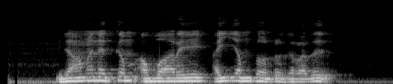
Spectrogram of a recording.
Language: Tamil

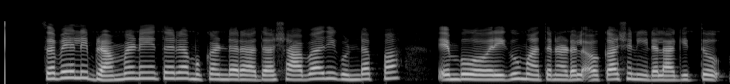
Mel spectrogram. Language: Kannada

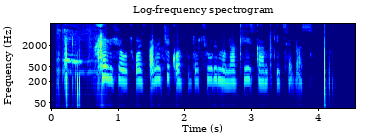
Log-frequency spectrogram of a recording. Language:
Georgian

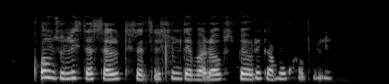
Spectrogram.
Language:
Georgian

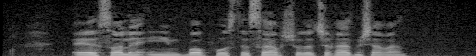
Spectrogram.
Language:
Persian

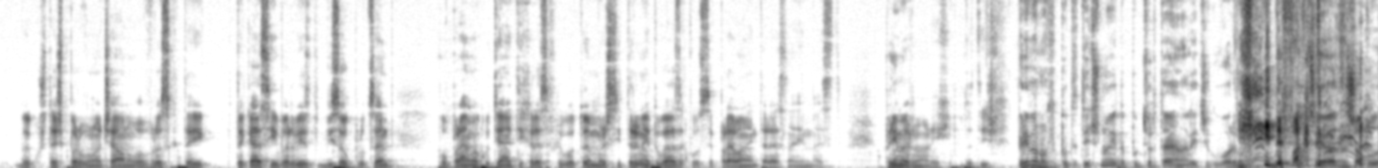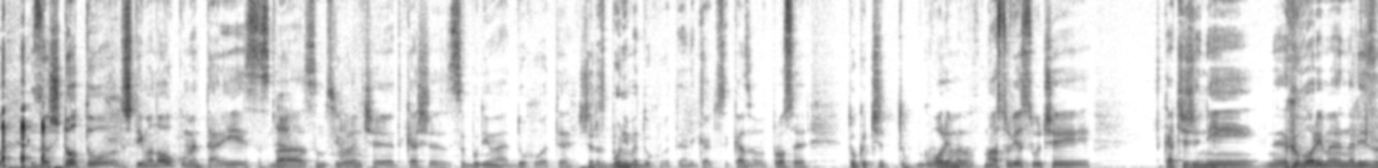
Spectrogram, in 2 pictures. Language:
Bulgarian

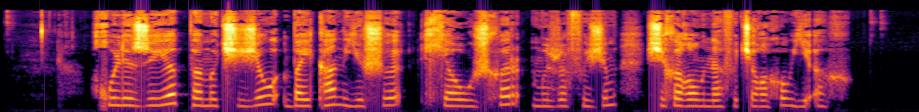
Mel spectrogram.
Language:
Adyghe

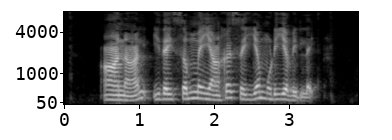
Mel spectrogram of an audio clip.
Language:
Tamil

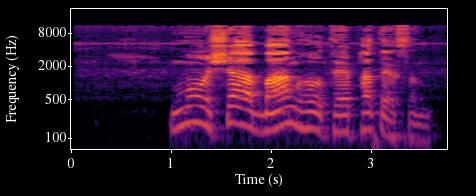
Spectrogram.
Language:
Kohistani Shina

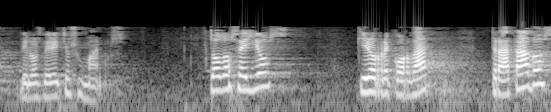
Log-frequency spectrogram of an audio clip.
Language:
Spanish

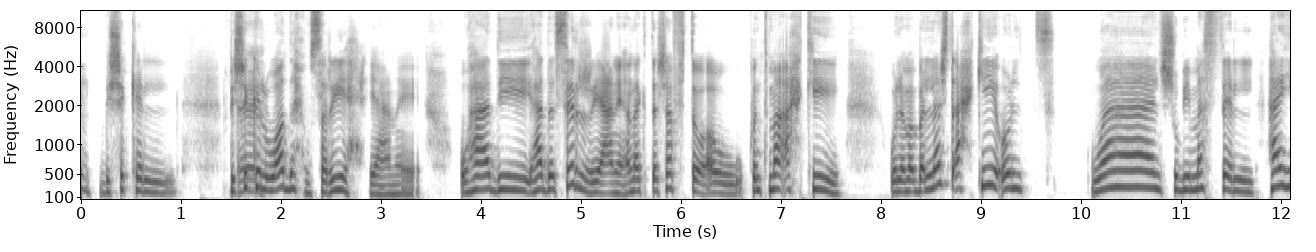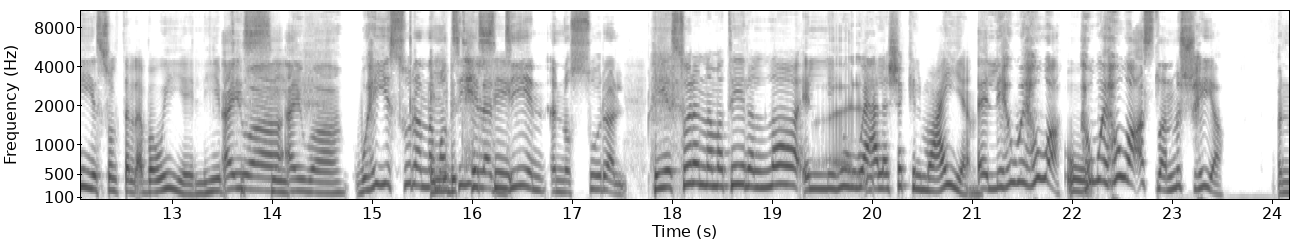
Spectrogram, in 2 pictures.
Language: Arabic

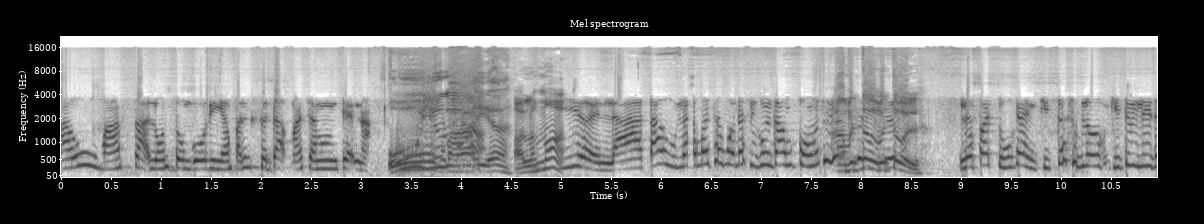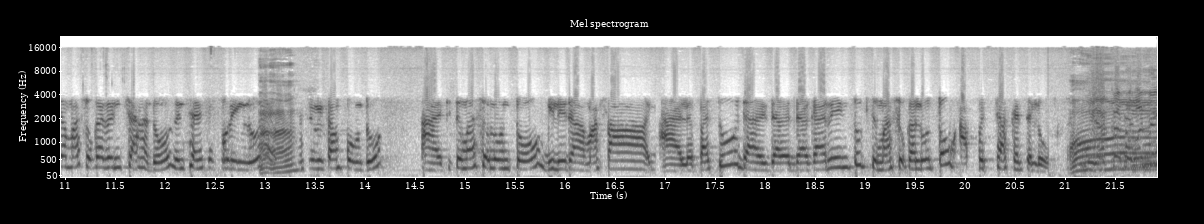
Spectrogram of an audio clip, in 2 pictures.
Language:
Malay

